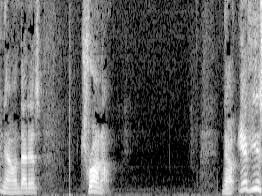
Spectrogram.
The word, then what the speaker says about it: Toronto: outside the city of Toronto and she sometimes says Toronto Toronto is with with the second you can say Toronto or Toronto is the official standard clear precise formal pronunciation that people mostly don't use be proud of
